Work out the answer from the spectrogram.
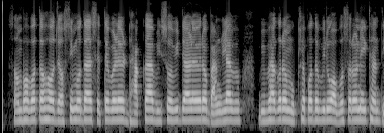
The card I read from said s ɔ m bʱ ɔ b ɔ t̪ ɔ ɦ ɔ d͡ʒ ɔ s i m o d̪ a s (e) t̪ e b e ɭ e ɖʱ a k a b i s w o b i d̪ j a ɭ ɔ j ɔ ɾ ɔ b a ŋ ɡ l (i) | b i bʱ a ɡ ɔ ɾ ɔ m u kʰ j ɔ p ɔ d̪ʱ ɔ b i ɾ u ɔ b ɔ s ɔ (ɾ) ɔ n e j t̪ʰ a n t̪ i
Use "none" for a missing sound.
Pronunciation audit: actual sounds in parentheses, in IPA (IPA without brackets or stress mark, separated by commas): e, a, ɾ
